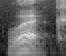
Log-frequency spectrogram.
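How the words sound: The R sound is dropped, the vowel held long. "R 사운드가 빠지면"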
